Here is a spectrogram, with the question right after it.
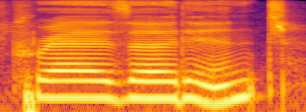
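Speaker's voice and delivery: president slow, the middle vowel reduced to schwa; president, let the middle vowel go weak. Shown as a demonstration. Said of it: "when you get the schwa, uh, sound".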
